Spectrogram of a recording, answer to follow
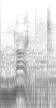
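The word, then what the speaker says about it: knight: begins with the right letter, but the letter is silent. For example, A is for isle. Isle. K is for night.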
